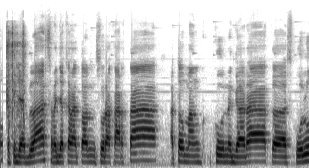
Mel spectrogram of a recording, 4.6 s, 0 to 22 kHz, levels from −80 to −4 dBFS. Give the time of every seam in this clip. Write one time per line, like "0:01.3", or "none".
none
